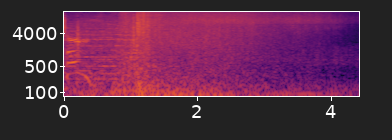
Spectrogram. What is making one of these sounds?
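Waves crash loudly against rocks.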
